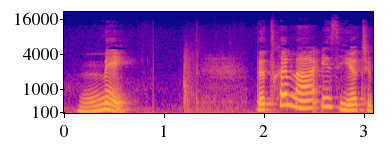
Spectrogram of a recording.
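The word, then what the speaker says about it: mais: give the sound e the S is usually silent when it is placed at the end of a word so the French for but is pronounced me the trema is here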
